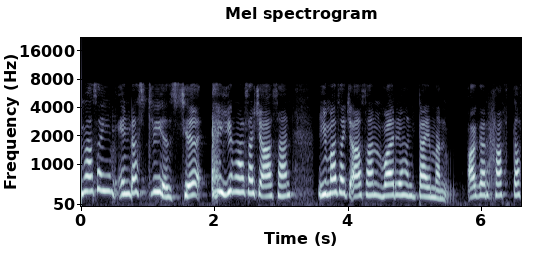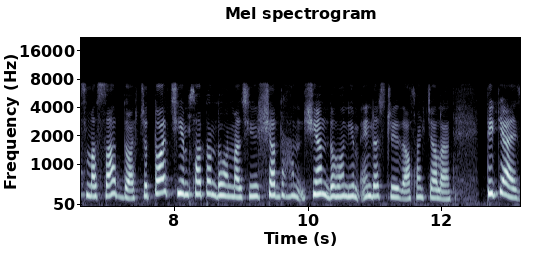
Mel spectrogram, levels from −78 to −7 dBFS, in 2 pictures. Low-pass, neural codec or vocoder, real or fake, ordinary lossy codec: 7.2 kHz; codec, 44.1 kHz, 3.4 kbps, Pupu-Codec; fake; none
